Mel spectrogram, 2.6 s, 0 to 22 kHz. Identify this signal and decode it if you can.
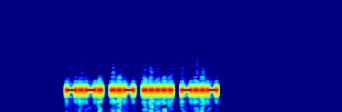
Morse code, heard as a keyed tone, about 52 wpm, 700 Hz. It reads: CU5X
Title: DXCC-100 Call Signs - 4 Characters - Repeated 2x - 50wpm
